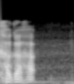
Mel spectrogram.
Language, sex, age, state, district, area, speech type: Sanskrit, male, 18-30, Andhra Pradesh, West Godavari, rural, read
